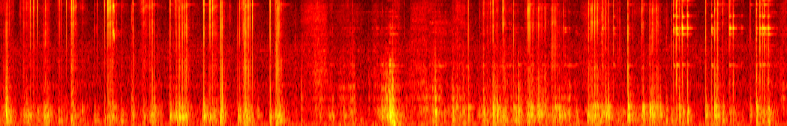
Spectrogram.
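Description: An empty cut-crystal glass tumbler is held on its side while long painted nails tap and scratch its star-cut base and sides. Quick, bright clicks and rasping scrapes follow one another in an irregular stream, with brief glassy pings and almost no low end.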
